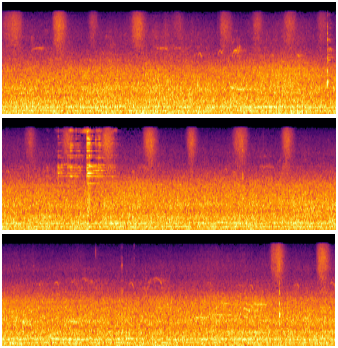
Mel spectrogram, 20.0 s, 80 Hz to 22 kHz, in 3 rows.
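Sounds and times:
steady background noise: 0:00.0 - 0:20.0
ringing clink and rattle: 0:07.8 - 0:09.0.

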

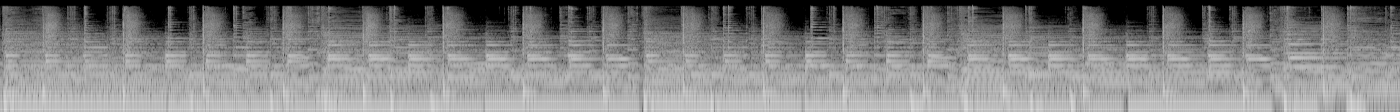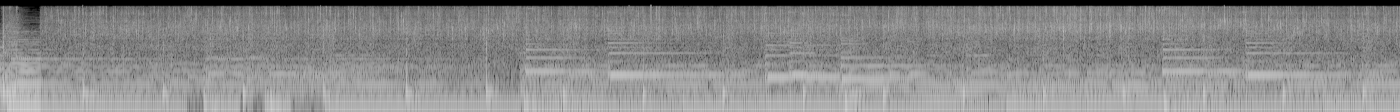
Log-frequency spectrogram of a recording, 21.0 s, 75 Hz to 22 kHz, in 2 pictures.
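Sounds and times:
background music with bass: 0:00.0 - 0:21.0
food deep-frying in oil: 0:10.8 - 0:21.0.

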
